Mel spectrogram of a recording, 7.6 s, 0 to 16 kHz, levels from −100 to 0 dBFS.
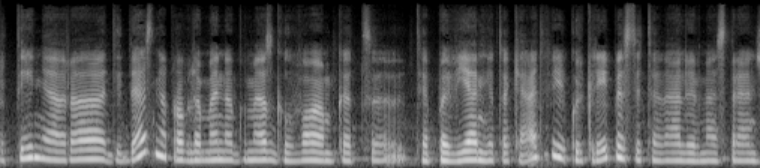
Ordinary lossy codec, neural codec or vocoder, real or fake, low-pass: MP3, 96 kbps; autoencoder, 48 kHz, 32 numbers a frame, DAC-VAE, trained on Japanese speech; fake; 14.4 kHz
